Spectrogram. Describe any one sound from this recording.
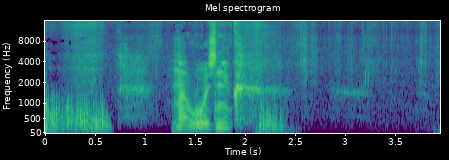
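Leaves rustle as a hand reaches into the undergrowth.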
